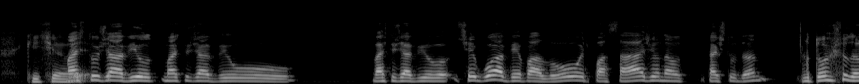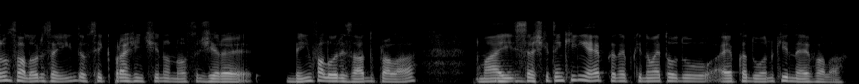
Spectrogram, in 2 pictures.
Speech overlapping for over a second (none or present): none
